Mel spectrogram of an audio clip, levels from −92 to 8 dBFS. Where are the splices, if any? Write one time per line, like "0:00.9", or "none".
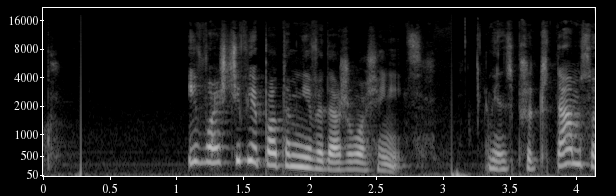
0:03.2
